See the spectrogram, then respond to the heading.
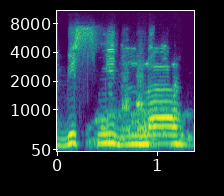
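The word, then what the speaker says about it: بسم الله: tebal apa tipis bacanya Ya bismillah bismillah tidak boleh tebalkan harfil jalalahnya itu tafkhim ya Bismillahirrohmanirrohim itu bacanya tipis Nah kalau kalau kalau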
